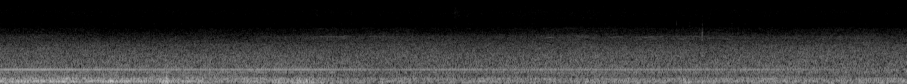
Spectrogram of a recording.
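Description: Distant rumble of a VL10U two-section DC electric locomotive and its freight train approaching along the track, with a steady high whine.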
